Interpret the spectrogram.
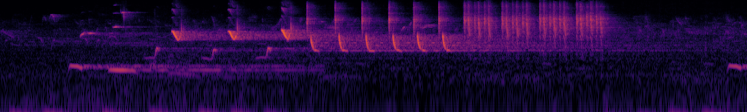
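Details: Nightingale singing: a few long, steady low whistles, then loud sharp notes repeated faster and faster, ending in a rapid buzzy rattle of high notes before a quiet whistle returns.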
